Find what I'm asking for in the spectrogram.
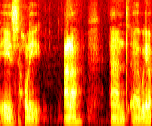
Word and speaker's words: Auna: And uh, uh her name is spelled Holly, as you would expect, and then A U N A, but pronounced Anna, A H N A, right?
